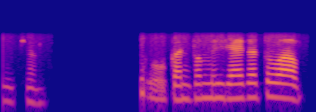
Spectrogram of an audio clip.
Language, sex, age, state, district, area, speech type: Urdu, female, 30-45, Delhi, North East Delhi, urban, conversation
